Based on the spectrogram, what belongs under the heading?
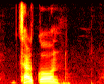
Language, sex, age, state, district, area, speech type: Santali, male, 18-30, West Bengal, Purba Bardhaman, rural, spontaneous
